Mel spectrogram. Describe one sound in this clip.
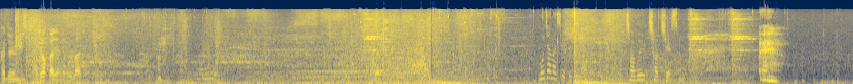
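Game sound effects chime and clash.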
